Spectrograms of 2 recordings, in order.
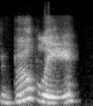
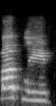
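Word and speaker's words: bubly: so yeah we found out recently that it's pronounced boobly yeah bubbly because we're not i thought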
